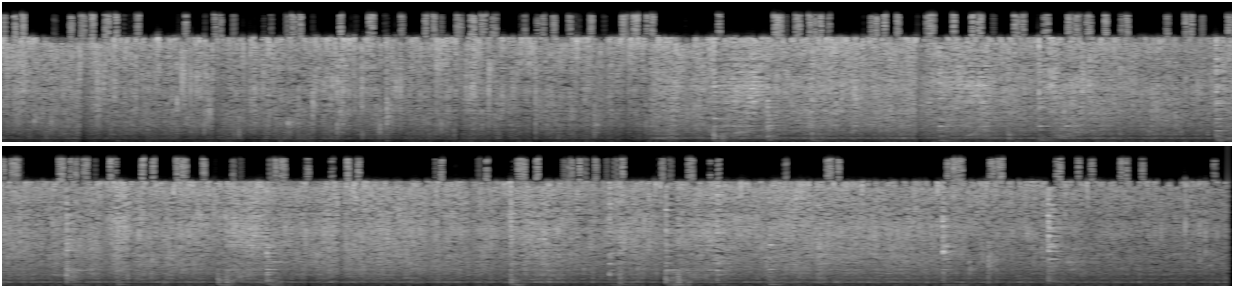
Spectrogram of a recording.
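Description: Curry leaves and chilies sizzle in hot oil in a home kitchen for egg bhurji, making a steady, close hiss with occasional stirring clinks and spatters throughout.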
